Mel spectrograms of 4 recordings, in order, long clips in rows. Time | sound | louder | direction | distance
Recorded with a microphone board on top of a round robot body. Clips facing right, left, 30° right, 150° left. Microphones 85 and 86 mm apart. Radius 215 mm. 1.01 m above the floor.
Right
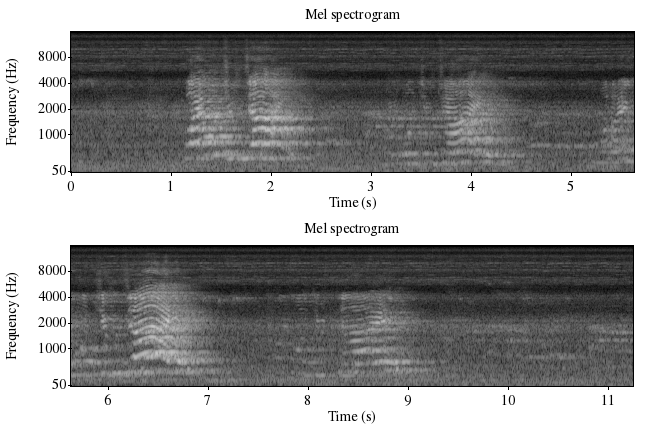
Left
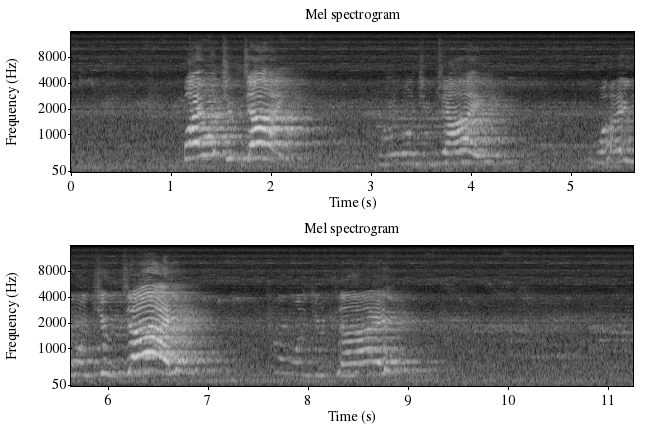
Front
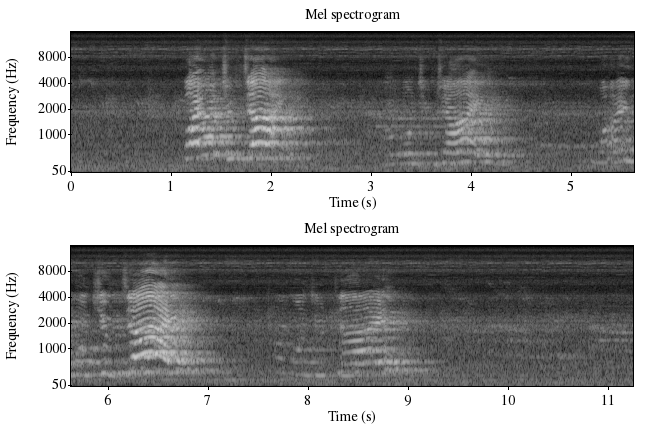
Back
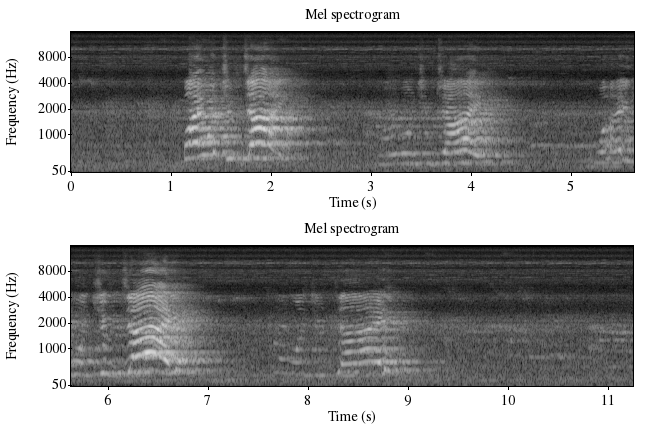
0.0 | an insect | right 1 dB, back 1 dB | 145° right | 3.5 m
1.1 | a shout | left 6 dB, back 2 dB | 100° left | 5 m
